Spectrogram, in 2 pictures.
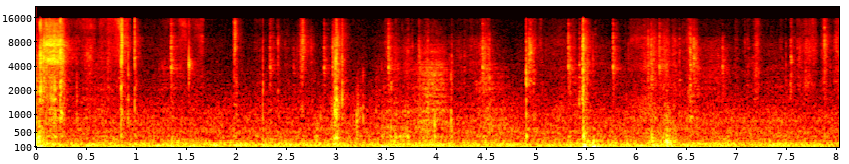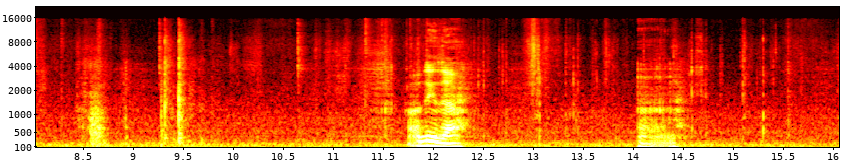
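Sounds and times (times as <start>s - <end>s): cards handled on a table: 12.4s - 13.9s, 14.6s - 15.8s.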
